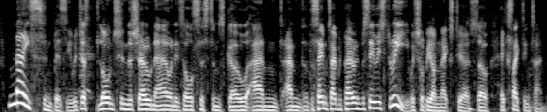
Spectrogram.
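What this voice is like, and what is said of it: Slight Welsh accent. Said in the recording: “A hint of a Welsh accent there”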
